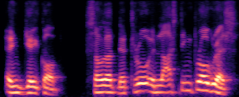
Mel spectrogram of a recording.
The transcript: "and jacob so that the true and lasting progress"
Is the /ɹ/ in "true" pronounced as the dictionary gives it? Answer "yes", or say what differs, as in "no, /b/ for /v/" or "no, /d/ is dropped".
yes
